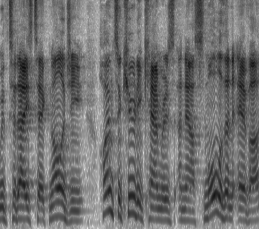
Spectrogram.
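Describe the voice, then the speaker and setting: A man with a plain, everyday voice talks at a fairly quick pace, his pitch fairly high for a man and his intonation lively. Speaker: TV news reporter and anchor. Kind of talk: TV news reporting and anchoring, demo reel.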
